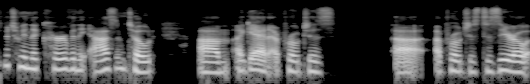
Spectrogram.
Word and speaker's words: asymptote: really haven't worked with asymptotes at all until now with 20-1 and so an asymptote and the p is silent an asymptote is a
